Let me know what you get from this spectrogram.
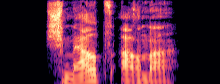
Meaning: inflection of schmerzarm: 1. strong/mixed nominative masculine singular 2. strong genitive/dative feminine singular 3. strong genitive plural
- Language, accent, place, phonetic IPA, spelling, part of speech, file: German, Germany, Berlin, [ˈʃmɛʁt͡sˌʔaʁmɐ], schmerzarmer, adjective, De-schmerzarmer.ogg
